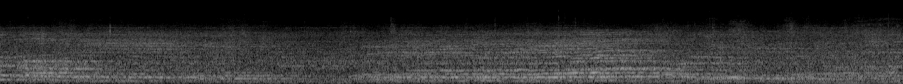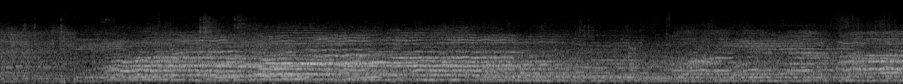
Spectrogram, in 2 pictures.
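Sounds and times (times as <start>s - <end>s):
group singing in unison: 0.0s - 18.0s.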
